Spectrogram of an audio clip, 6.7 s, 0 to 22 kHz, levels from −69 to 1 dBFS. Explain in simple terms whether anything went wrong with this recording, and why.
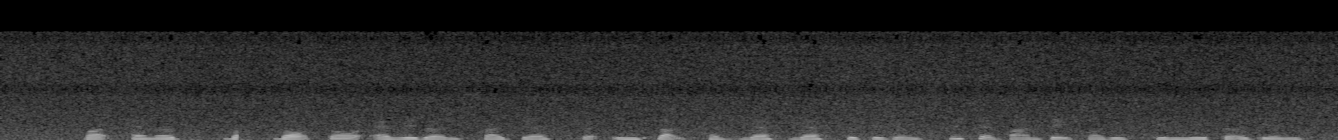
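Overlapping chunks: around 1.19 s and again at 3.94 s, a quarter-second of the speech plays twice, giving a little stutter. The audio was handled in 2.5-second pieces that each started before the previous one finished.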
